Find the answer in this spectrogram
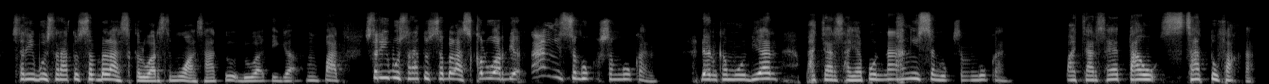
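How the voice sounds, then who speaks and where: A man preaching at a prayer meeting over a video call, telling a personal story with lively acted-out dialogue and speaking straight to his listeners. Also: high voice, no room sound, clean studio sound. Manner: addresses listeners directly.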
